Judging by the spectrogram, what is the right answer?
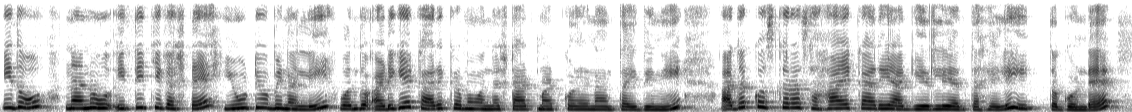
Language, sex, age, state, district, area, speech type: Kannada, female, 30-45, Karnataka, Chikkaballapur, urban, spontaneous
